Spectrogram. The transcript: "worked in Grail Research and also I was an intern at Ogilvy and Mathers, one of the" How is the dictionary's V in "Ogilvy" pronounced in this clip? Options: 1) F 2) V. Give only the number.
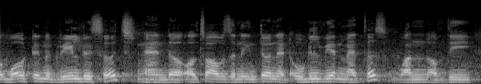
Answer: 2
